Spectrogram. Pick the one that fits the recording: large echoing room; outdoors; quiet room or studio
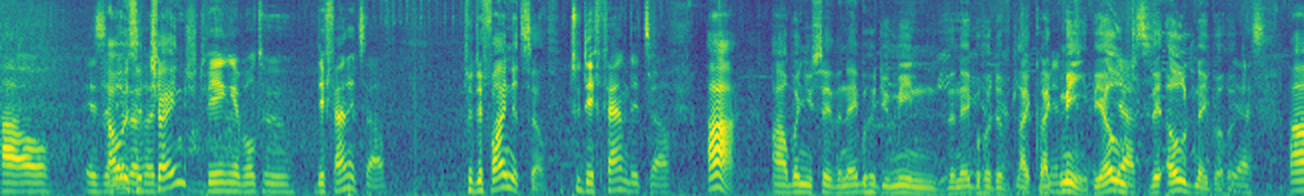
outdoors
